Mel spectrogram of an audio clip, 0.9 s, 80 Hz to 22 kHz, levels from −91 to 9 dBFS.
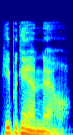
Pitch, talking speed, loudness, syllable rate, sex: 110 Hz, 195 wpm, -17 LUFS, 5.3 syllables/s, male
